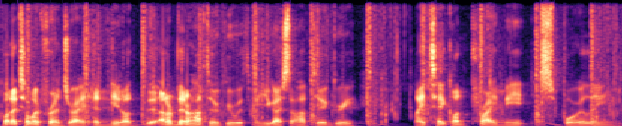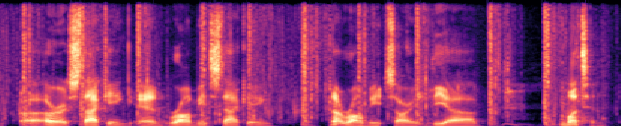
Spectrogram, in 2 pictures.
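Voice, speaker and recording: Noticeable background noise is present. Against it, a man keeps a moderate pace. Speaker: gaming commentator. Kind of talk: casual gameplay commentary. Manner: halting, many fillers and restarts.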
